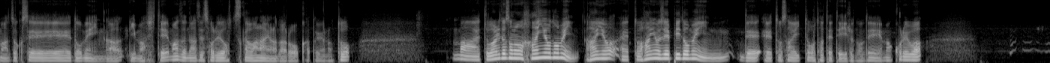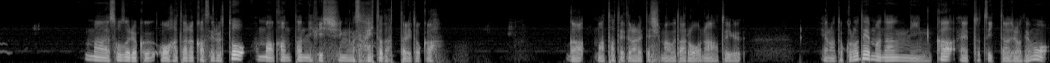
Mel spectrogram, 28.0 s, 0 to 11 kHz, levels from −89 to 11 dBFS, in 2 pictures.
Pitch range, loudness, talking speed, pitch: 95-130 Hz, -26 LUFS, 300 characters per minute, 100 Hz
